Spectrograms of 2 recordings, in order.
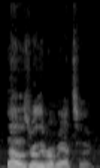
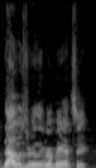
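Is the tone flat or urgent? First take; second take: flat; urgent. First: The line is said in a flat, monotone voice. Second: The line is said in an urgent, lively voice. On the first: The speaker shows no feeling. The speaker calls it wrong. "she said it like super flat and monotone" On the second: The speaker wants him to come back. The speaker calls it right. "there needs to be a little more urgency in your fucking inflection"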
